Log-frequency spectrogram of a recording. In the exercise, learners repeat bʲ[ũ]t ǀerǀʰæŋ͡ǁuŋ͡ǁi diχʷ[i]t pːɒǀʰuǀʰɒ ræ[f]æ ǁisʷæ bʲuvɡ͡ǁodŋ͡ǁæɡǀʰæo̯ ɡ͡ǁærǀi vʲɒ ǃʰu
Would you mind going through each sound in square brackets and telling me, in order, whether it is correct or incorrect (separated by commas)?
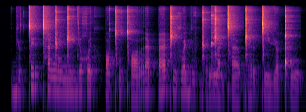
incorrect, correct, incorrect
